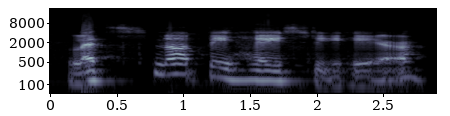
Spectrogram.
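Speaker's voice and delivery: ancient dragon voice with swooping pitch. As a dragon answering a plea for mercy, speak in an old dragon voice. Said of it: "what's that fucking voice? / That's the dragon voice / who's this old man?".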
